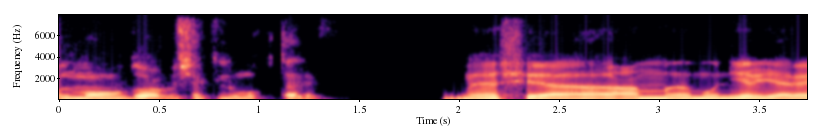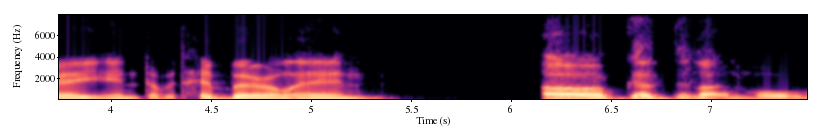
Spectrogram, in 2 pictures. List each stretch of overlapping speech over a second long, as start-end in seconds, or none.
none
